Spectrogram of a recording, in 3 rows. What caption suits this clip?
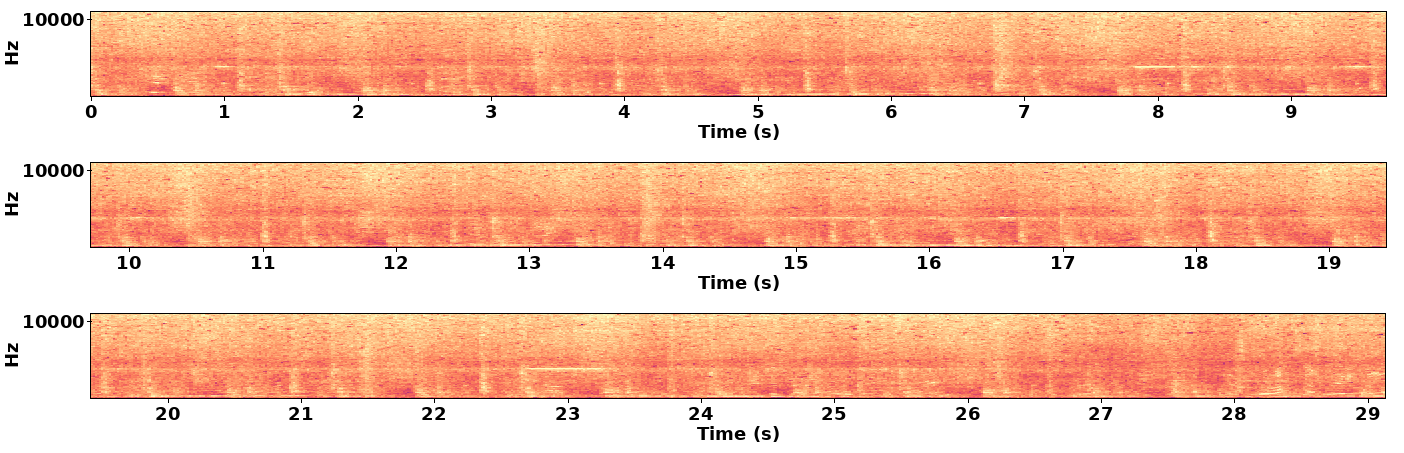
Paddle steamer engine - short
The engine of the PS Waverley paddle steamer, spinning and whirring along.
Also available in a 5-minute version.
Recorded on Zoom iQ7.
boat, engine, machine, mechanical, paddle-steamer, steamer, whirring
